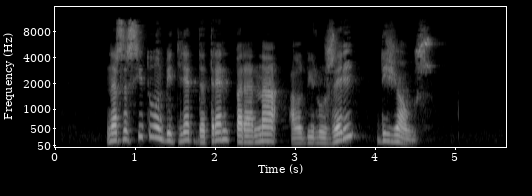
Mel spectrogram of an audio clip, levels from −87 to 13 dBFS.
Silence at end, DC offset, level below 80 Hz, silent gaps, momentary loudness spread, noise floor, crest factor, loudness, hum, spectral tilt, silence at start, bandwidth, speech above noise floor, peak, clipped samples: 0.9 s; under 0.1%; -86 dBFS; none; 8 LU; -80 dBFS; 20 dB; -30 LUFS; none; -3 dB/octave; 0.65 s; 11.5 kHz; 50 dB; -12 dBFS; under 0.1%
